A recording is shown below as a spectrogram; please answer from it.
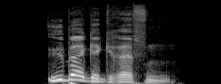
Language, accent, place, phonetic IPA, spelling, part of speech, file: German, Germany, Berlin, [ˈyːbɐɡəˌɡʁɪfn̩], übergegriffen, verb, De-übergegriffen.ogg
- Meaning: past participle of übergreifen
